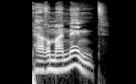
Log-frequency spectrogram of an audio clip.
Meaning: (adjective) permanent; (adverb) permanently, incessantly
- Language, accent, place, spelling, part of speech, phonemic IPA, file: German, Germany, Berlin, permanent, adjective / adverb, /pɛʁmaˈnɛnt/, De-permanent.ogg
